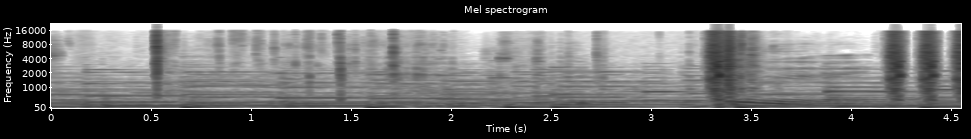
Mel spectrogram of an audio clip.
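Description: Packaging for a Buffalo hard case for the iPod nano 7th generation, with a clear plastic back, is opened with scattered sharp plastic clicks and cracks, and a louder crinkling burst near the end.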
